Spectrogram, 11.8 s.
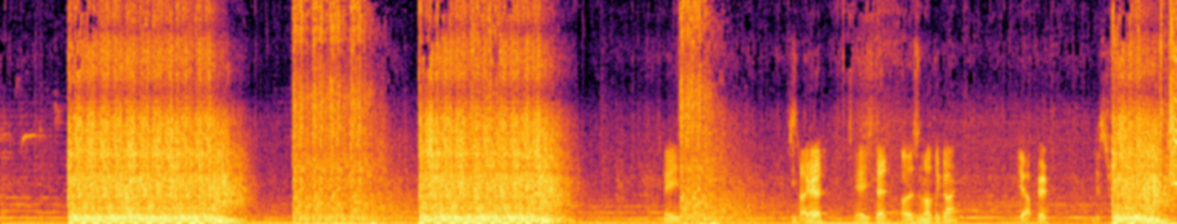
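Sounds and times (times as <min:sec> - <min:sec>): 
automatic video game gunfire: 0:00.7 - 0:05.8, 0:06.8 - 0:07.6, 0:11.1 - 0:11.7
speech: 0:06.6 - 0:07.1, 0:07.9 - 0:11.7.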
